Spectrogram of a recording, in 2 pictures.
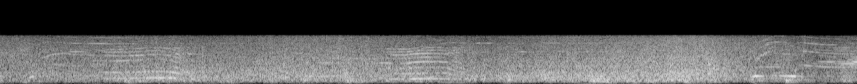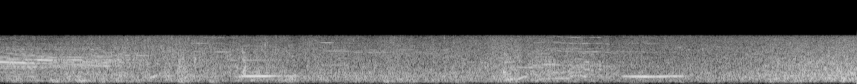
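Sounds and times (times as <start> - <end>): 
constant churning water noise: 0.0 - 17.1
Humpback whale song units: 0.3 - 2.2, 3.7 - 5.7, 7.5 - 12.4, 13.6 - 15.5.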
